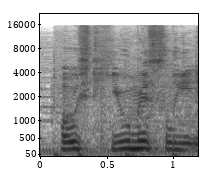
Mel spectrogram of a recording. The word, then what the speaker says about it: posthumously: posthumously is how you pronounce it. Post as in after, humus as in your human person.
